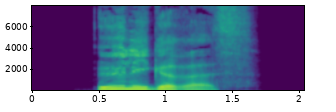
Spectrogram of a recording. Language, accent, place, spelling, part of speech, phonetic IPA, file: German, Germany, Berlin, öligeres, adjective, [ˈøːlɪɡəʁəs], De-öligeres.ogg
- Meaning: strong/mixed nominative/accusative neuter singular comparative degree of ölig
